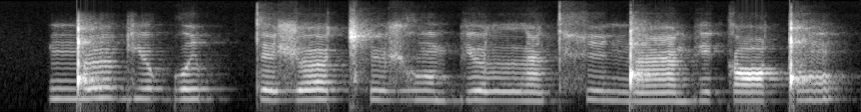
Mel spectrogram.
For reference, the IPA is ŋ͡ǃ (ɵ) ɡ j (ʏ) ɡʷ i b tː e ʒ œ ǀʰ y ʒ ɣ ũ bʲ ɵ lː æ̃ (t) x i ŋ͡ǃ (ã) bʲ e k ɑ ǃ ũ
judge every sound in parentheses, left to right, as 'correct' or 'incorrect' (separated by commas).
incorrect, incorrect, correct, incorrect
